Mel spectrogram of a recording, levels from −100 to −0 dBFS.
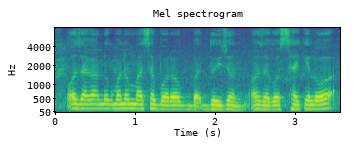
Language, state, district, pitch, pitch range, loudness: Kokborok, Tripura, West Tripura, 145 Hz, 140-155 Hz, -13 LUFS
